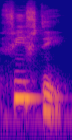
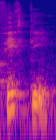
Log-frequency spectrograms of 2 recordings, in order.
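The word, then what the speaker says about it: fifty: the situation coming up Carlos says fify instead of 50 how many boxes have you packed already it must be about 50 50 50 the J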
